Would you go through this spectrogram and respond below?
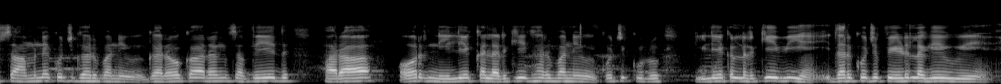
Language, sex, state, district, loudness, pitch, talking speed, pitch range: Hindi, male, Uttar Pradesh, Budaun, -21 LUFS, 150 Hz, 180 wpm, 140-155 Hz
